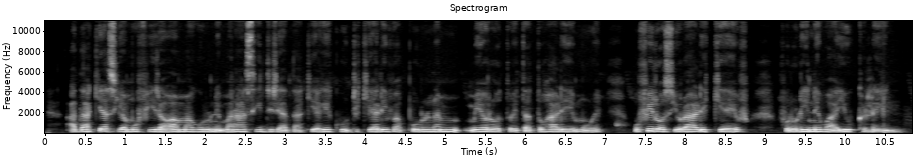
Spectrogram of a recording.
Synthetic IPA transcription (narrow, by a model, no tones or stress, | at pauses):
a̰ðakiasjamofiɾawamaɣoɾonemaɾasidiɾɛaðakiaɣekudikeaɾivapoɾonameɔɾɔtɔetatoɦaɾemoɛmofiɾɔsjɔɾaɾekf | foɾoɾinewajukɾein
